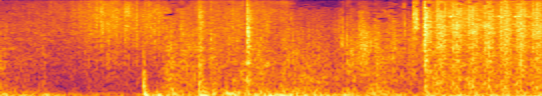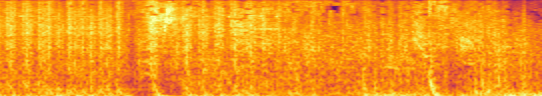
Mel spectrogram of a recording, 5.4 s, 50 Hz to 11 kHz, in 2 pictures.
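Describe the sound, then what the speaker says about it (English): Close automatic gunfire in Call of Duty: Black Ops 6 on the Nuketown map, fired from a mounted position down a lane, a steady rapid rattle of shots running almost without pause, loud and dense. "I'm mounting up here, and I am having shots down this lane."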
